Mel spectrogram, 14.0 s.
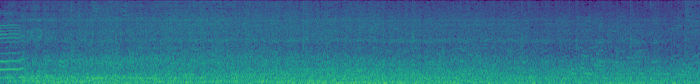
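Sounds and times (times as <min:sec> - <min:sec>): train rolling past: 0:00.0 - 0:14.0.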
